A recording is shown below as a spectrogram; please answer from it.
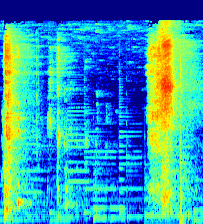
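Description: A woman's tearful breathing and sniffs over soft acoustic guitar music: short breathy bursts at the start and about a second in, and a louder, longer breathy burst about three seconds in.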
